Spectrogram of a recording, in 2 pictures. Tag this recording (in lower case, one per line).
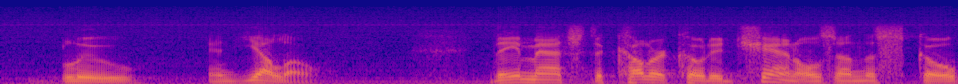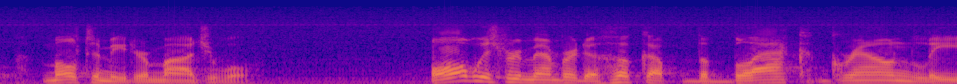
speech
